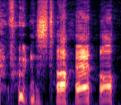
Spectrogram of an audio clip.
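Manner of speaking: slow, laughing tease. Real, not acted. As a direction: laugh through the words. Teasing a caller, laughing.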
